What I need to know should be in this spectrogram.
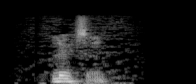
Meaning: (proper noun) A place in England: 1. A town, unitary authority, and borough in Bedfordshire 2. An airport to the north of London, in Bedfordshire
- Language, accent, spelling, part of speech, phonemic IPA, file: English, UK, Luton, proper noun / noun, /luːtən/, En-uk-Luton.ogg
